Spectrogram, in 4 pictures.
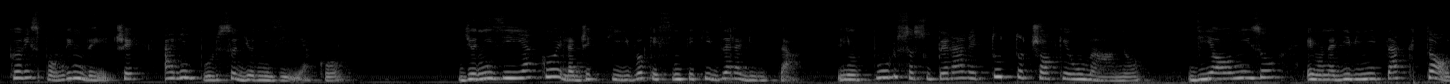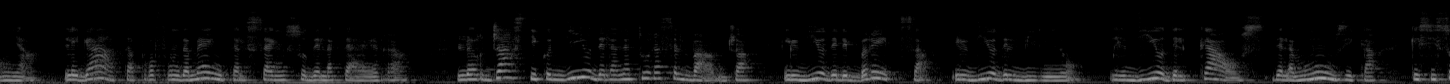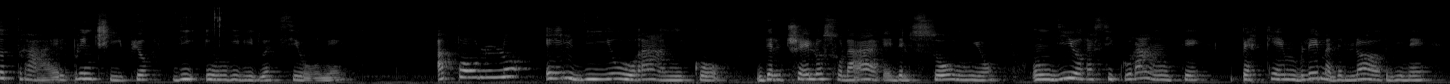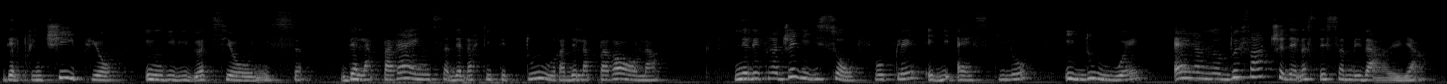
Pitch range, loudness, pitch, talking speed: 195-260 Hz, -38 LUFS, 220 Hz, 95 wpm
